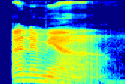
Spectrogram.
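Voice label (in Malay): "anemia", Malay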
